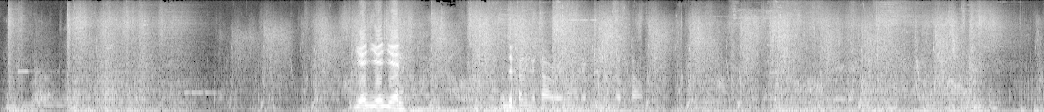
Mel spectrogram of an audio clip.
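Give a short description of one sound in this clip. Magic blasts burst with loud bangs in a video game fight.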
